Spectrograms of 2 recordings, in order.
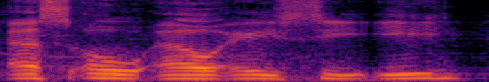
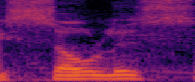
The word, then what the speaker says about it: Solace: yeah and it's soulless s-o-l-a-c-e so a lot of people say solace that's the proper way to pronounce that but i say soulless i always pronounced it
